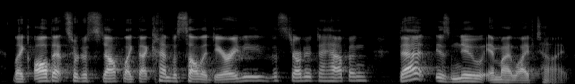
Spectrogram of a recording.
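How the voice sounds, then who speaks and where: Against a quiet background, a man with an American accent talks at a fairly quick pace in a fairly high pitch, with lively intonation and vocal fry. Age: 60s. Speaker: artist. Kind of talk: public conversation.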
